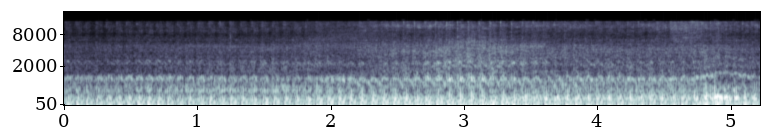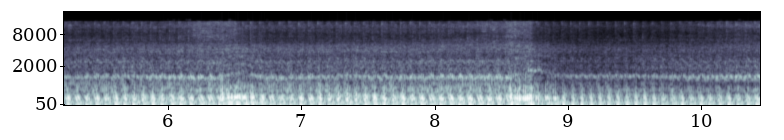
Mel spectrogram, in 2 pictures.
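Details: Honda CBR400RR NC23 four-cylinder, just started on petrol poured down the fuel pipe plus carb spray, water leak: lumpy, loping idle with three short throttle blips, firing only on cylinders one and two; three and four stone cold, not firing.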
